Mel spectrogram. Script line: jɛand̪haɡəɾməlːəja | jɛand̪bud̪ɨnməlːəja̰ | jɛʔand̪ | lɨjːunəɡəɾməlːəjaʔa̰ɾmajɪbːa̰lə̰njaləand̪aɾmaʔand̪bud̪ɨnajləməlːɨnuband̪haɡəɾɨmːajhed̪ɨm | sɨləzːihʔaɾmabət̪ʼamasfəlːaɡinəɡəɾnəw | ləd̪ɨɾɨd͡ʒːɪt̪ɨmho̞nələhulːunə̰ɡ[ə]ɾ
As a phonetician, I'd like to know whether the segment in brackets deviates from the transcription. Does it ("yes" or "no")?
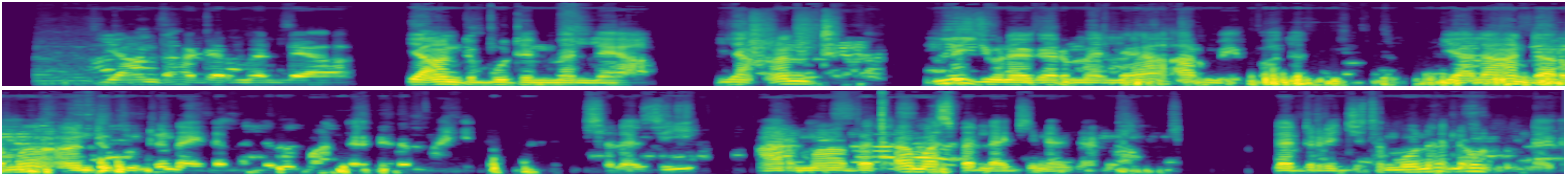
no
